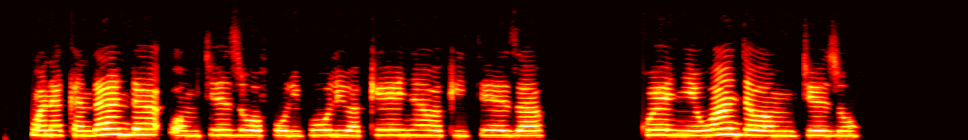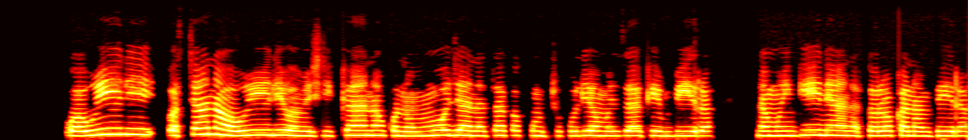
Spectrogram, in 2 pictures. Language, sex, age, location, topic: Swahili, female, 18-24, Wajir, government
